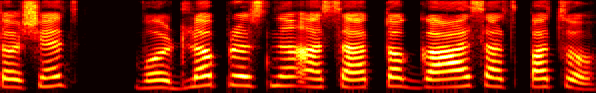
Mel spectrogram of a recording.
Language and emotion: Goan Konkani, neutral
